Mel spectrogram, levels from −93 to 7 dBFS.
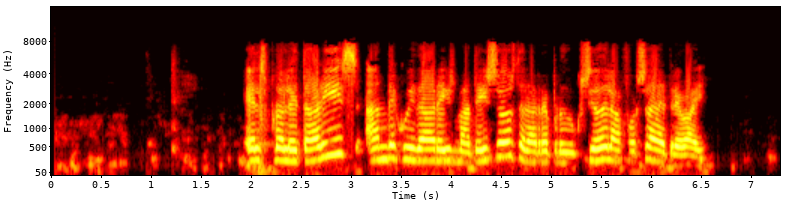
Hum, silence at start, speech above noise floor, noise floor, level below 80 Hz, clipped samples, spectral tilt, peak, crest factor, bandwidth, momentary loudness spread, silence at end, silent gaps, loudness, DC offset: none; 0.2 s; 44 dB; -56 dBFS; -48 dBFS; under 0.1%; -3 dB/octave; -2 dBFS; 12 dB; 8.2 kHz; 5 LU; 0.75 s; none; -12 LUFS; under 0.1%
